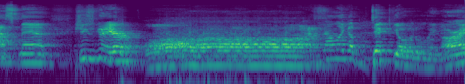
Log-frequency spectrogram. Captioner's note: gurgles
